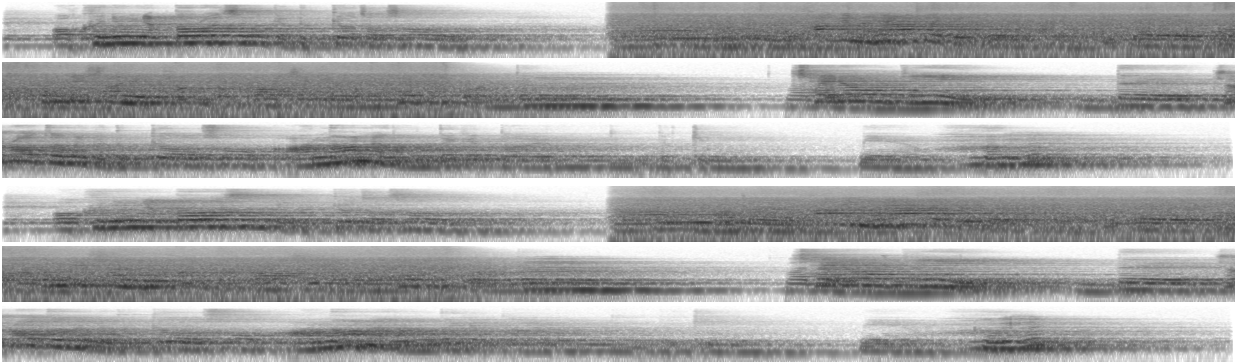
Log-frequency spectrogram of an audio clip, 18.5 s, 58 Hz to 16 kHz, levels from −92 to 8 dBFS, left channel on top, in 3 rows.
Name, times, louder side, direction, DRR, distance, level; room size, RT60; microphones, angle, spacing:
voice 1, 0.2-2.4 3.2-3.7 4.0-9.1 10.1-11.1 11.7-16.1 16.6-17.4, left 1 dB, 90° left, 0 dB, 0.6 m, -22 dB
sound 1, 3.0-8.4, left 2 dB, 45° left, 0.7 m, -25 dB
voice 2, 3.1-4.2 6.2-6.7 8.7-9.5 10.1-11.1 11.5-11.8 17.2-17.5, right 2 dB, 55° right, 4 dB, 0.5 m, -27 dB
4.8 x 4.1 x 5.3 m, 2.3 s
head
